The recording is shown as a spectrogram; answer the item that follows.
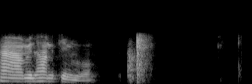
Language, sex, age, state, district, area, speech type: Bengali, male, 18-30, West Bengal, Birbhum, urban, conversation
